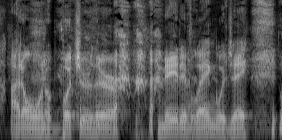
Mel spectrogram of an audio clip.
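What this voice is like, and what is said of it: Put-on Canadian accent. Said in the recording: “give me a Canadian accent.”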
